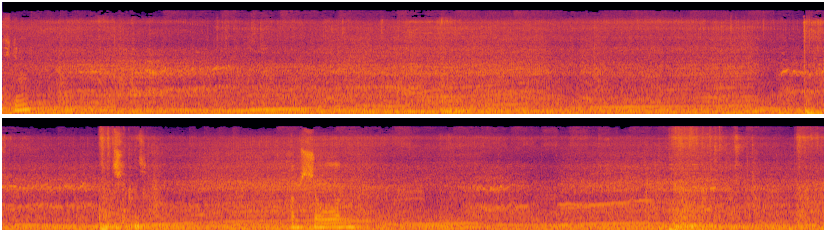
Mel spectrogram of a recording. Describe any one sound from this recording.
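Race car engines roar and rev up and down.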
